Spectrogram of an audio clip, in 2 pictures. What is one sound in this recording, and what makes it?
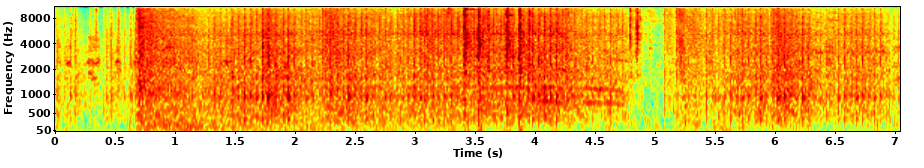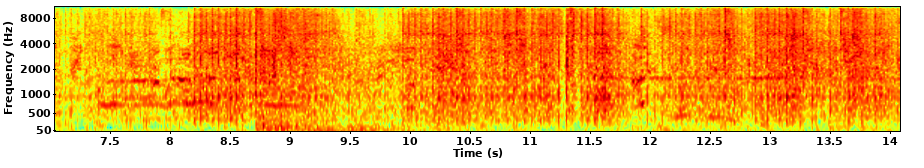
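Gunfire crackles in rapid bursts during a battle.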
